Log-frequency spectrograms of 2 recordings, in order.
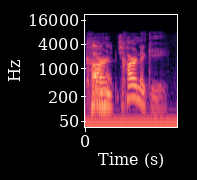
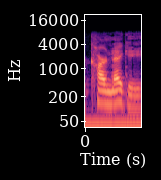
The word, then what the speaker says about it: Carnegie Mellon: Pronounce it. Carnegie. Carnegie Mellon. Or Carnegie has been pronounced also sometimes.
